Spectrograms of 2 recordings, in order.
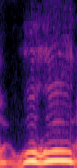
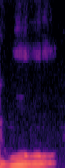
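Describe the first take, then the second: First: A high, loud cheer at every thousand; a big high whoop led from the auction stage; crowd cheer. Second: Said in the usual way. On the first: Retold or imitated. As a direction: whoop it up to rally the room. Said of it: "we go". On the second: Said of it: "pens made up that say".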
